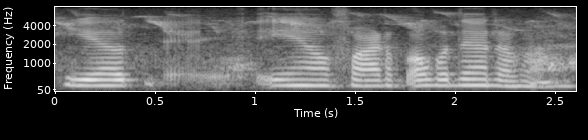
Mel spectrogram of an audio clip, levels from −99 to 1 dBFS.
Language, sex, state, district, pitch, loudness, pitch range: Chakma, female, Tripura, Dhalai, 205 Hz, -17 LUFS, 200-215 Hz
